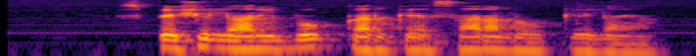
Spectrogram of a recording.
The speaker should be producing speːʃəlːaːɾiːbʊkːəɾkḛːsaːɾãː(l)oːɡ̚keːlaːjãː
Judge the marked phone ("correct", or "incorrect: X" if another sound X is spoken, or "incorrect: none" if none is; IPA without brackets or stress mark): correct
